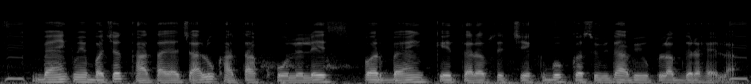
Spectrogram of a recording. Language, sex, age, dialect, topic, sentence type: Bhojpuri, male, 18-24, Western, banking, statement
